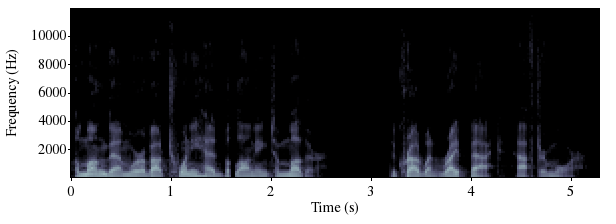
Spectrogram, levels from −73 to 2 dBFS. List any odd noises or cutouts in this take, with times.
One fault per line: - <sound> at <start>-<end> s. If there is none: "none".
- dropout at 1.6-1.7 s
